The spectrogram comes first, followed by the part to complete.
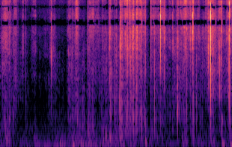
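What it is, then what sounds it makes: Origami paper crane being creased. A nearly finished thin origami paper crane is held in both hands while fingers bend and crease its wings and neck. Quiet, crisp crinkling and small sharp snaps come in irregular bursts, sparse at first and then busier. The sound is bright and papery, with almost no low end.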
